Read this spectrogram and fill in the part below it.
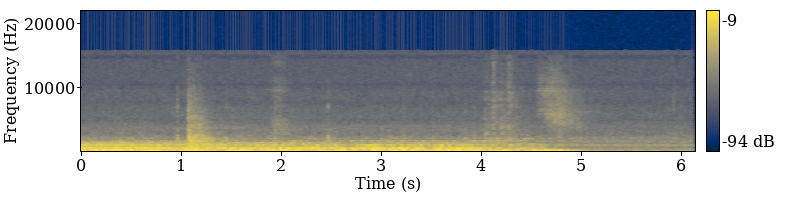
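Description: A choir sings a sustained chord in an echoing hall, then falls silent.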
